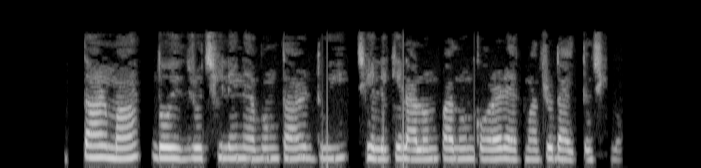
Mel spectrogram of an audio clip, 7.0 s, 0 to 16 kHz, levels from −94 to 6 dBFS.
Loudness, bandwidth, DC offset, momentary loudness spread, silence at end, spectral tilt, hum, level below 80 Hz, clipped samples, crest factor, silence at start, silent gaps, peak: -19 LUFS; 7.8 kHz; under 0.1%; 9 LU; 0.8 s; -5 dB/octave; none; -58 dBFS; under 0.1%; 16 dB; 0.85 s; 1.43-1.51 s, 3.50-3.57 s, 5.78-5.82 s; -4 dBFS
